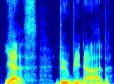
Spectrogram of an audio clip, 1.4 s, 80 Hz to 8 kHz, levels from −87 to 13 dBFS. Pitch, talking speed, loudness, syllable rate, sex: 95 Hz, 125 wpm, -19 LUFS, 3.7 syllables/s, male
